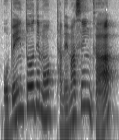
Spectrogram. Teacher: Então, esse tabemasen ka está na negativa e é uma pergunta. Então, como é pergunta, é muito importante jogar para cima, jogar a entonação para cima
